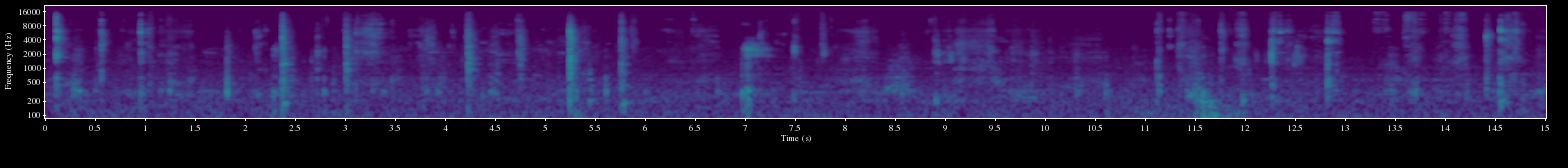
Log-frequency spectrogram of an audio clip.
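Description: Close-miked chewing of food, with scattered short clinks of forks and spoons against plates. A brief low rumble comes about two-thirds of the way through.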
